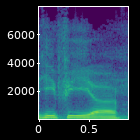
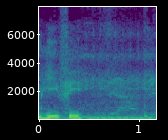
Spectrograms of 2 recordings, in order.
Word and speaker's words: Heafy: But apparently Matt Heafy, or Matt Heafy. Gotta get used to that. It's actually Heafy, not Heafy.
